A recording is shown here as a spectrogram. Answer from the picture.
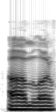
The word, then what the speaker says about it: Malone: Malone, of course, rhymes with Fatone.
